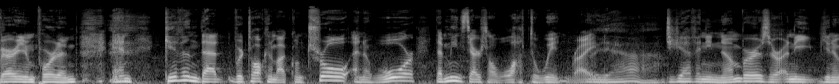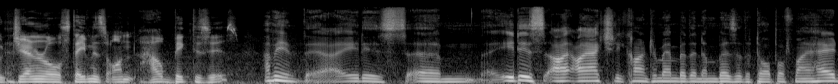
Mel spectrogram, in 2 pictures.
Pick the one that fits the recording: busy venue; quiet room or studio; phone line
busy venue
